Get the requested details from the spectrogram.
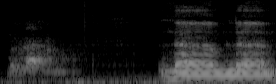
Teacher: জিহ্বার আগার কিনারা, সামনের উপর দাঁতের মাড়ির সঙ্গে লাগাই লাম। এই যে জিহ্বাটা এভাবে এসে লাগছে মাড়িতে, লাম, লাম, ঠিক আছে, লাম, নর্মাল।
